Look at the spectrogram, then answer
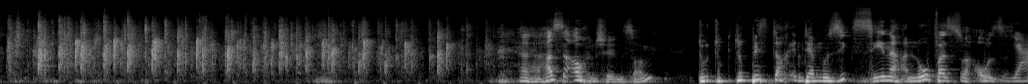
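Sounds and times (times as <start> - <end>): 
applause, many hands clapping: 0.0 - 5.6
speech: 5.2 - 10.2.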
